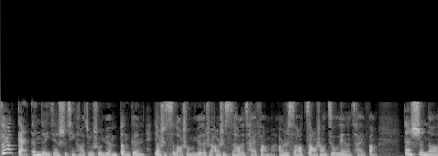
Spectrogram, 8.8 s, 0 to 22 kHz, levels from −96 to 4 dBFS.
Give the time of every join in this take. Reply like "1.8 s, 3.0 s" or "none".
none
